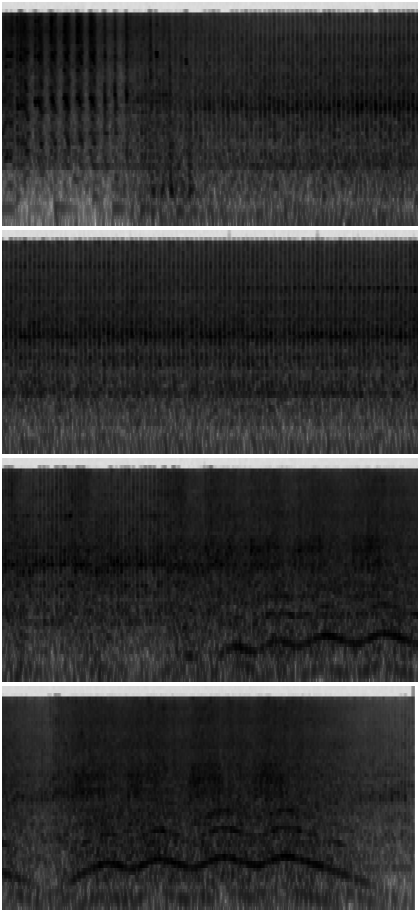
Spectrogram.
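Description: Mitsubishi Pajero's intercooled turbo-diesel engine being cranked and catching, then idling steadily. From about ten seconds in it is revved up and down again and again, in two runs of quick blips with a short pause between.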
